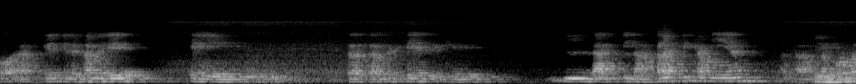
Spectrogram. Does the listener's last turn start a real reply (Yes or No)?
No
